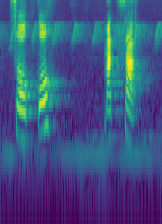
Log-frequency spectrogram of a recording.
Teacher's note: huruf S merupakan kontoid frikatif, lamino-alveolar dan tidak bersuara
